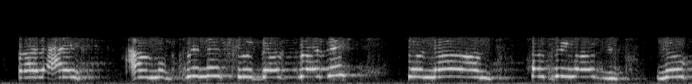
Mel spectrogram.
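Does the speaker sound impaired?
Yes: cerebral palsy; non progressive brain injury or malformation during brain development, wheelchair user, feet somewhat affected; speaking via smartphone held by helper, phone interfering with audio; speech impaired by cerebral palsy, listeners asked for patience and attention.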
